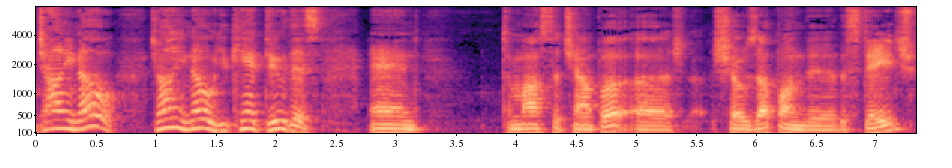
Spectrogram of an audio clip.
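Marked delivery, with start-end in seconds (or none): 0.0-2.4 acted, very high, desperate, frantic cry. Retelling how Candice LeRae begs him to stop: imitating a frantic plea. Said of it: "Candice LeRae loses it".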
